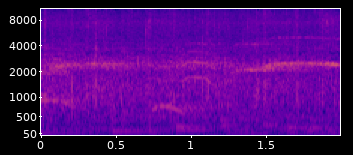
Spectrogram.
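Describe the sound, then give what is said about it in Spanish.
Studio audience applause in a radio programme studio: a steady wash of clapping that lasts the whole moment, with voices talking over it. “Aplauso bajito para ustedes, ¿por qué? Está bajito, apláudase, apláudase, señor.”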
